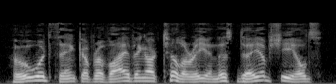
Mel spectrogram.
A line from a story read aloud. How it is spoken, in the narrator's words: The thought was a chuckle in his mind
